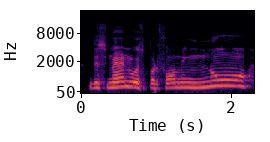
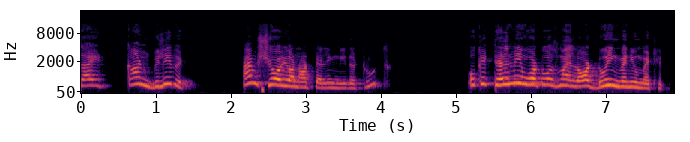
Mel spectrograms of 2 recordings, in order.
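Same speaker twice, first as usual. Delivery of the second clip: raised, louder, indignant protest; angry disbelief; 6 semitones higher, 6 dB louder than usual. A narrator's reading. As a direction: demand it like an offended priest. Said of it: "The Brahmin is very angry".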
